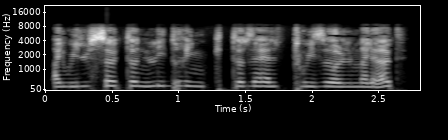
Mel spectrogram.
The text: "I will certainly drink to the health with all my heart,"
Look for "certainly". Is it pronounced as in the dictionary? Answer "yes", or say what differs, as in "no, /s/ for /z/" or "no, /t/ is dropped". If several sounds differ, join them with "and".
yes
